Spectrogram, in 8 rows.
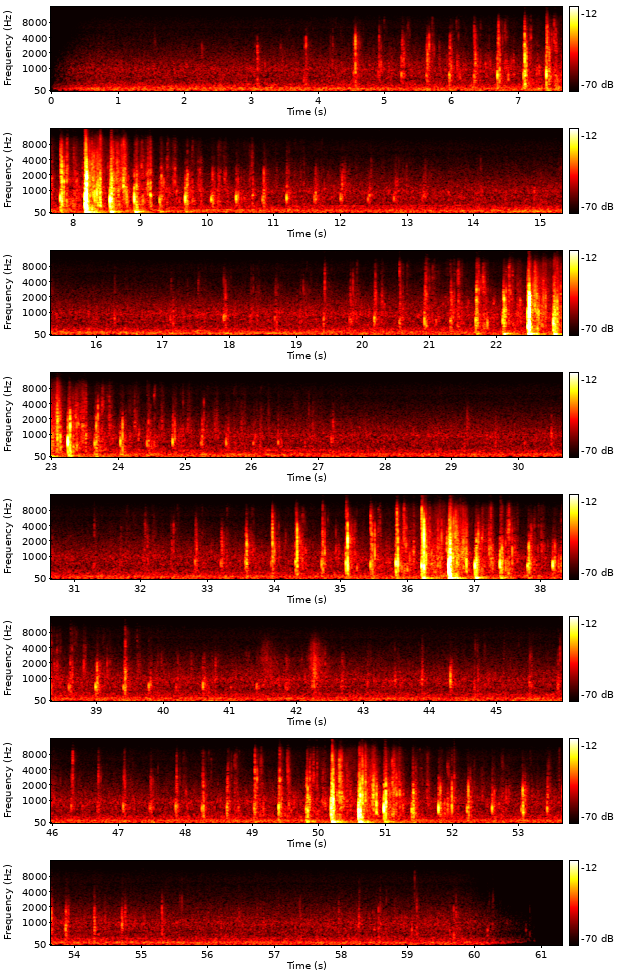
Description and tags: Jogging Past Footsteps Back and Forth in Tennis Shoes on Sidewalk
Recorded with my H1n on a quiet street, exactly what the title describes.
